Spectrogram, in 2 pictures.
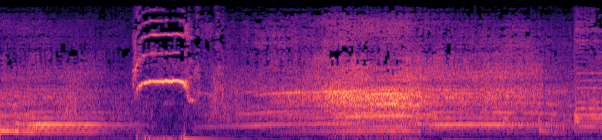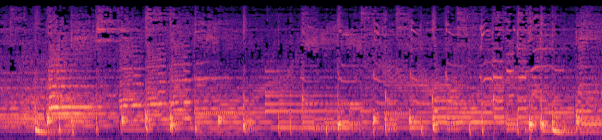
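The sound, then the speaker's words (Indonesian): A motorboat speeding away, its engine droning and revving in a harsh, buzzing roar that swells and shifts in pitch, with a brief high whine early on and a steady throbbing drone later. “Lihat, Ma. Mario dibawa orang naik motor bot.”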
